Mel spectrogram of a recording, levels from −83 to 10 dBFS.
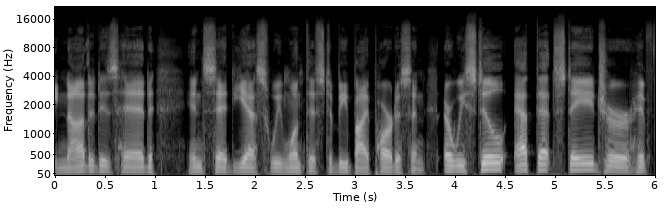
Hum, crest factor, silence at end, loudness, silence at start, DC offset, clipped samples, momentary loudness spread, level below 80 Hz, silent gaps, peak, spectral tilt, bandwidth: none; 20 dB; 0.05 s; -23 LUFS; 0 s; under 0.1%; under 0.1%; 8 LU; -52 dBFS; none; -4 dBFS; -4.5 dB/octave; 16.5 kHz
